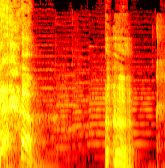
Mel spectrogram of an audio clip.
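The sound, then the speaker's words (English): A person coughs and clears their throat in two rough, voiced bursts separated by a short pause, followed by a brief hoarse catch at the end. “Oh, I got a real cough. Hang on.”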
